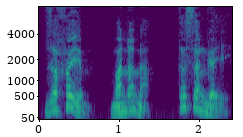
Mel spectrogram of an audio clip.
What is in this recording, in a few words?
fine, pashto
